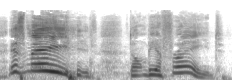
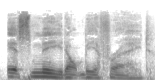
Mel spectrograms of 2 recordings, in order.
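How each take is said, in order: First: High, loud call that eases down. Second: Calm reassurance. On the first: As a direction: hail them loudly, then reassure. Voices Jesus calling to terrified disciples. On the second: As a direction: settle their fear gently, voice dropping. Voices Jesus calming the disciples. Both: Retold or imitated.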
